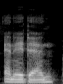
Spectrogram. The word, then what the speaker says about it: n8n: So we just made it explicit, is like pronounced N8N.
